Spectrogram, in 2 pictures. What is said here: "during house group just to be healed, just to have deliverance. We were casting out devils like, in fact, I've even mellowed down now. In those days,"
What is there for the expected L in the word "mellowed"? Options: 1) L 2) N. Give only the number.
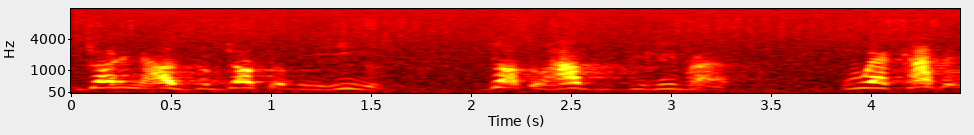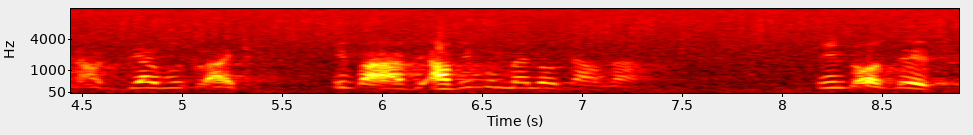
2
